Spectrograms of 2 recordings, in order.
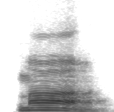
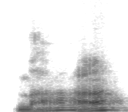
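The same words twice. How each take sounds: First: The pitch starts very high and falls. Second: The pitch starts low and rises. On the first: "a falling tone that starts at about five and falls" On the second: "A rising tone that starts uh, near the low tone and rises"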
